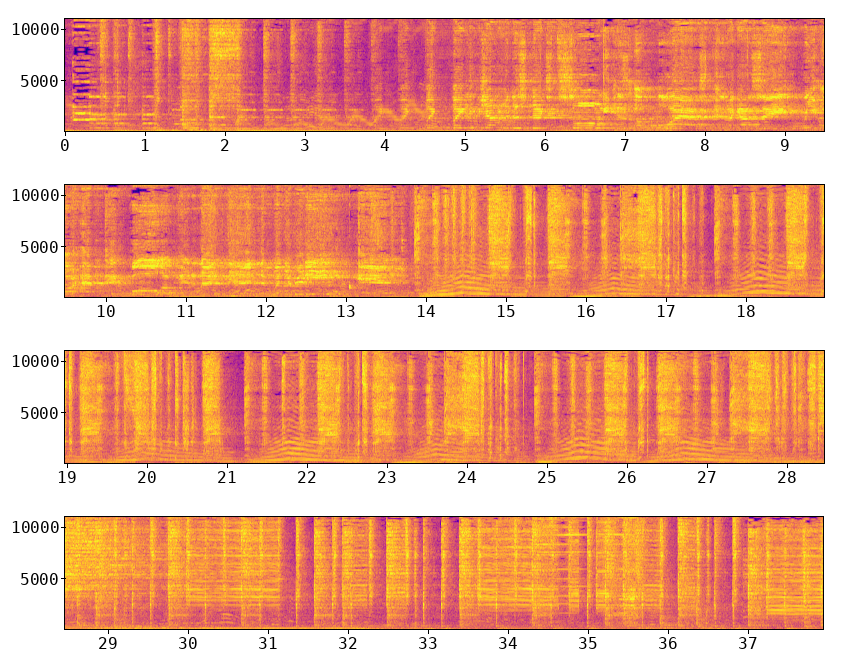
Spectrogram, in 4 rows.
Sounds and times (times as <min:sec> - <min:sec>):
Didgeridoo: 0:00.0 - 0:07.4, 0:13.1 - 0:37.9.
